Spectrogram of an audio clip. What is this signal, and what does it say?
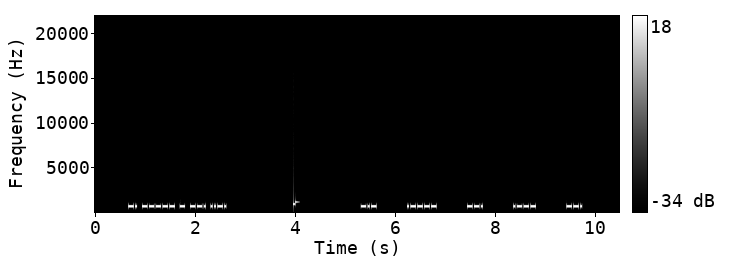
Morse code, heard as a keyed tone, about 36 wpm, spaced as for 18 wpm, 700 Hz. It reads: N0TGF K1GJG
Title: USA Call Signs - 5 Characters - 6x Character Spacing - 35wpm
